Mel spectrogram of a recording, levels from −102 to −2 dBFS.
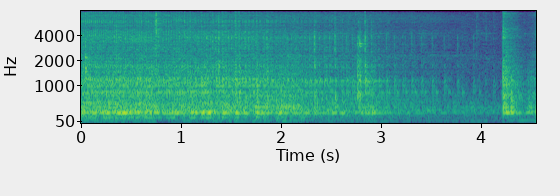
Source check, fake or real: real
